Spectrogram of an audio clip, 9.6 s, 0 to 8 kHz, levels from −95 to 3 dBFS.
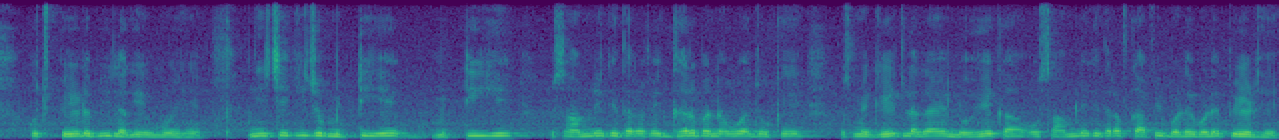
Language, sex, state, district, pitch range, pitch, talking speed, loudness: Hindi, male, Bihar, Bhagalpur, 120-135 Hz, 125 Hz, 230 wpm, -28 LUFS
